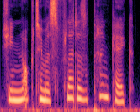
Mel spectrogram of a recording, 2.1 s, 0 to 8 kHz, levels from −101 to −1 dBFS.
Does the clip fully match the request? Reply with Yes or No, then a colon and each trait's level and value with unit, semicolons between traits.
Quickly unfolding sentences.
Yes: fast, 230 wpm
